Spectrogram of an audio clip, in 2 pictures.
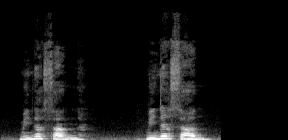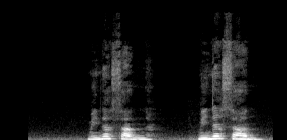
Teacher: When the Japanese ん is at the end of a word, it is pronounced with the tongue still inside the mouth and the sound resonates in the nasal cavity.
